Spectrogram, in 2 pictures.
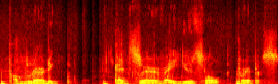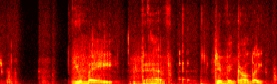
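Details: Adult laryngectomee speaker; esophageal speech after laryngectomy.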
